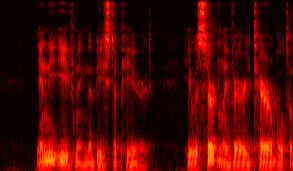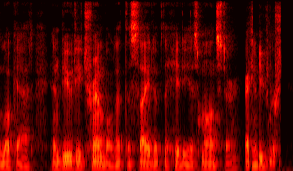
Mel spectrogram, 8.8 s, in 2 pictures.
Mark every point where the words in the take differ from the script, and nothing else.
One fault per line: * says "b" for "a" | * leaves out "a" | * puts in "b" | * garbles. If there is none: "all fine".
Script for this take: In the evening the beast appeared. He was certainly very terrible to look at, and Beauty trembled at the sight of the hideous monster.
* garbles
